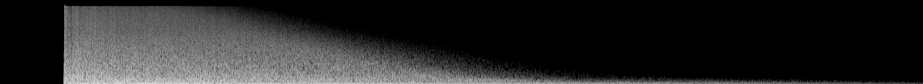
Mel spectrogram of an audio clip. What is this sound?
spaceship explosion7
made with vst intrument albino
fx, explosion, futuristic, fighting, rumble, atmosphere, noise, sound-design, gun, energy, blast, spaceship, torpedo, laser, fire, shooting, soldier, space, weapon, impact, war, future, shooter, military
